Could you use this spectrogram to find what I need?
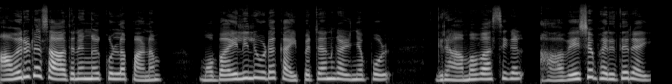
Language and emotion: Malayalam, happy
